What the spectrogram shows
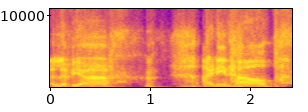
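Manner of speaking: shrill, desperate cry at full volume, very loud, high. A player's character shouts back to a vampire for help, shouting really loudly. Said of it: "I shout back really loudly".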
